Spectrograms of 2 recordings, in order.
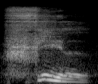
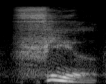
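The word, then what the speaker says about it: viel: forgot to put here a V always sounds like an F yes so the word like this is feel feel or the number four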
